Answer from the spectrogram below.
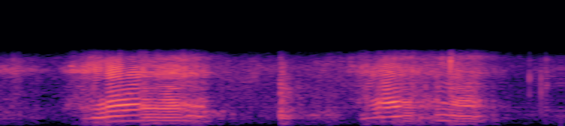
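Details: Grandma snoring on Christmas: short, nasal, rattling snores, two in under four seconds, with a brief snort between them; ordinary snoring.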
